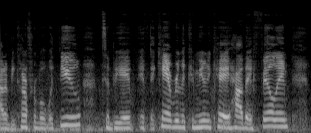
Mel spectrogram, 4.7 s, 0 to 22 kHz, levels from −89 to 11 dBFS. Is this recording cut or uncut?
uncut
